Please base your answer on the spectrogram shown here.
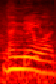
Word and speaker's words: धन्यवाद: You pronounce now. Shukriya. Yeah. Shukriya. And dhanyawad.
